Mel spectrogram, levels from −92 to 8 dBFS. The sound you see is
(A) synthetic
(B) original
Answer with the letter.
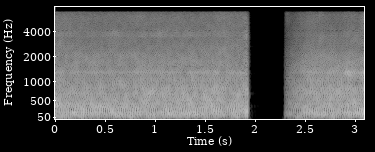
A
